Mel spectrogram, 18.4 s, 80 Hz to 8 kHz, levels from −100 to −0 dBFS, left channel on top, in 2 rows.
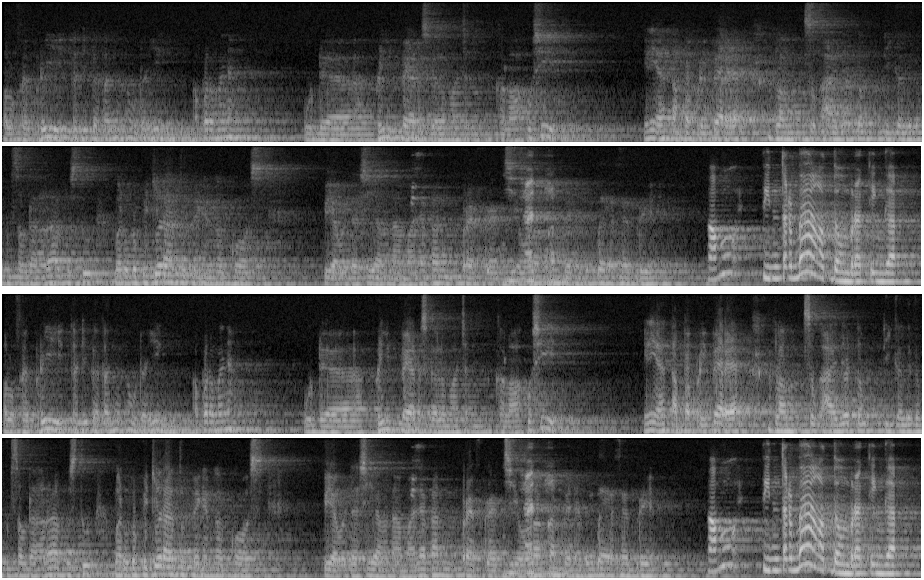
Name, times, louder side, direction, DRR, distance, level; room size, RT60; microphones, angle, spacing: voice 1, 0.0-2.3 3.0-5.6 6.4-11.9 12.4-15.7, right 2 dB, 70° right, 6 dB, 1.2 m, -33 dB
voice 2, 14.2-14.8 16.2-18.1, right 1 dB, 5° right, 12 dB, 0.4 m, -27 dB
12.5 x 10.5 x 7.6 m, 2.4 s
head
